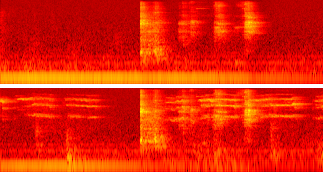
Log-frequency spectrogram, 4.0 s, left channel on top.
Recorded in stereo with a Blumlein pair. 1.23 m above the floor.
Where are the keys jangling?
10° right, 4.5 m.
